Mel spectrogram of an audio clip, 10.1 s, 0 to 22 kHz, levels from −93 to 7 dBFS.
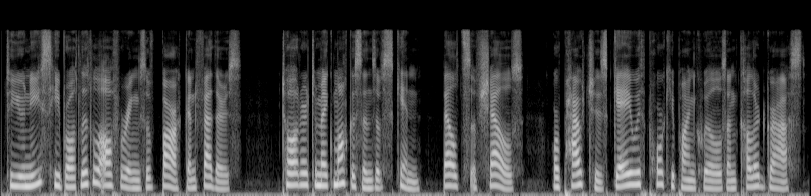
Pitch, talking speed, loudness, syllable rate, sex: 195 Hz, 170 wpm, -18 LUFS, 4.8 syllables/s, female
